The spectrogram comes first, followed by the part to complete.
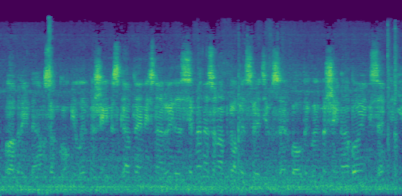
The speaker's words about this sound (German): Und damit setzen wir zur Landung im Baltikum an.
